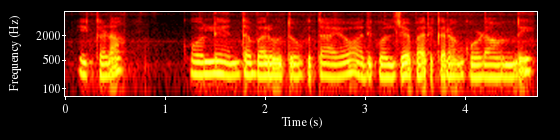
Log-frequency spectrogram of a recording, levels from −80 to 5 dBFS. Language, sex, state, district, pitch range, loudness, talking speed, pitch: Telugu, female, Telangana, Komaram Bheem, 200-225 Hz, -15 LUFS, 125 wpm, 210 Hz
